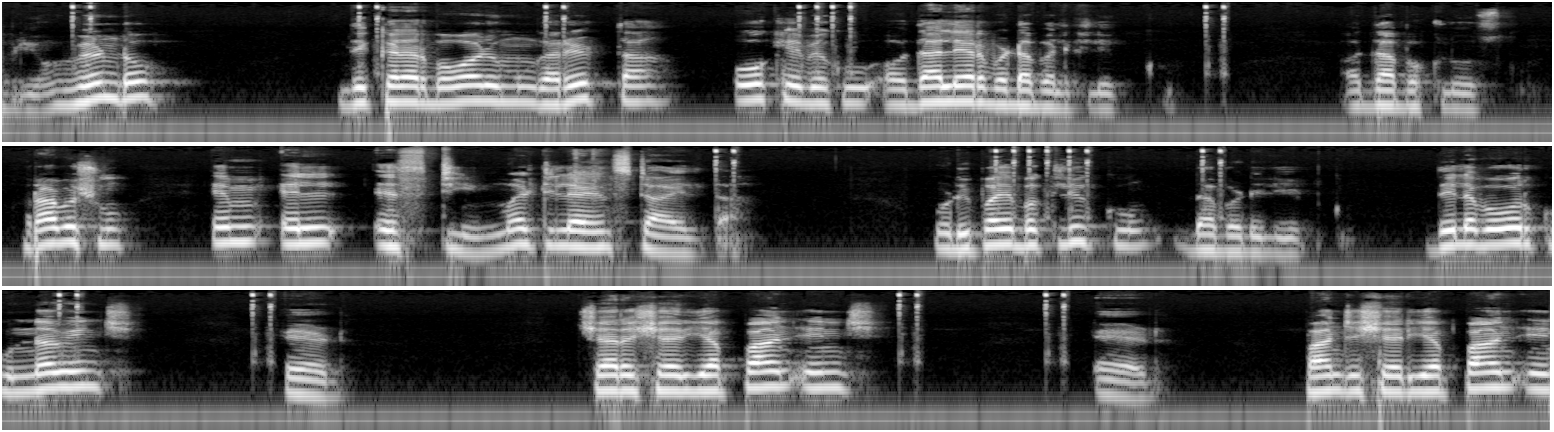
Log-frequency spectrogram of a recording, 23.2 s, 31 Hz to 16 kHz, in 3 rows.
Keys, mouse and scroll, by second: 0.3 click, 6.6 middle click, 7.8-9.8 typing, 11.3 click, 15.0 9, 15.7 click, 18.0 4, 19.9 click, 21.9 typing.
